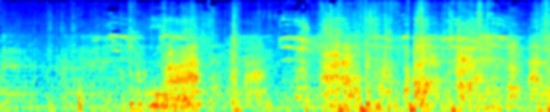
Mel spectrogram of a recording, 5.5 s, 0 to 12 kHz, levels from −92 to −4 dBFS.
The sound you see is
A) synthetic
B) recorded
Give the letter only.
A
